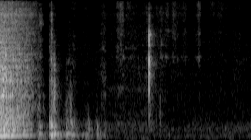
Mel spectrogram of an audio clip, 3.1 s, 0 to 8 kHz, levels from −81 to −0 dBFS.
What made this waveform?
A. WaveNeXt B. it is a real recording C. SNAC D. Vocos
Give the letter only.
A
